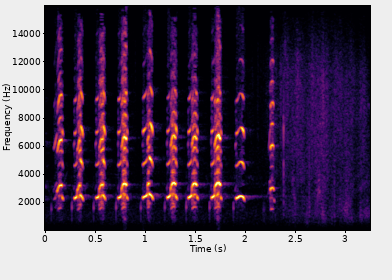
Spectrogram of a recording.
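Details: Ospreys, a pair together at their nest on 14 June 2019 after a failed nesting; a rapid string of nine loud, piercing whistled notes at an even pace, a last note after a short gap, then soft rustling.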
